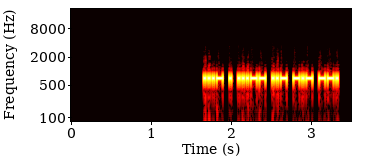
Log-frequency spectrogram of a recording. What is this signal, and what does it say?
Morse code, heard as a keyed tone, about 46 wpm, 700 Hz. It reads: VE3UKG
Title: DXCC-100 Call Signs - 6 Characters - Repeated 3x - 45wpm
